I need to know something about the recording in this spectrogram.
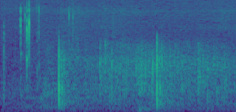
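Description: Two sharp explosive reports about a second apart, with smaller cracks just before the first, each trailing off in echo: the sounds of heavy shelling and fighting over a built-up area.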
